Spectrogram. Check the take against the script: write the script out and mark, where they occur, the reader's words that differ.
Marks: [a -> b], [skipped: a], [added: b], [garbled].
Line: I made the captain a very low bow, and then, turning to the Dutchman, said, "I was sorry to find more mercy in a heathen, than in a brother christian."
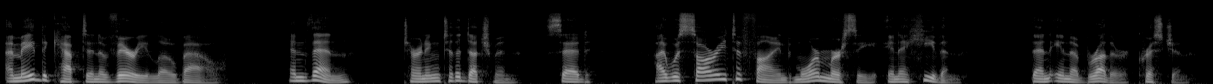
I made the captain a very low bow, and then, turning to the Dutchman, said, "I was sorry to find more mercy in a heathen, than in a brother christian."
